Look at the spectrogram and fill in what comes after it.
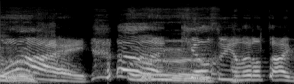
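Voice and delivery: high-pitched, loud, anguished wail.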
